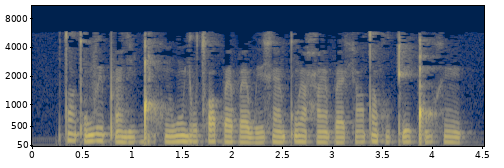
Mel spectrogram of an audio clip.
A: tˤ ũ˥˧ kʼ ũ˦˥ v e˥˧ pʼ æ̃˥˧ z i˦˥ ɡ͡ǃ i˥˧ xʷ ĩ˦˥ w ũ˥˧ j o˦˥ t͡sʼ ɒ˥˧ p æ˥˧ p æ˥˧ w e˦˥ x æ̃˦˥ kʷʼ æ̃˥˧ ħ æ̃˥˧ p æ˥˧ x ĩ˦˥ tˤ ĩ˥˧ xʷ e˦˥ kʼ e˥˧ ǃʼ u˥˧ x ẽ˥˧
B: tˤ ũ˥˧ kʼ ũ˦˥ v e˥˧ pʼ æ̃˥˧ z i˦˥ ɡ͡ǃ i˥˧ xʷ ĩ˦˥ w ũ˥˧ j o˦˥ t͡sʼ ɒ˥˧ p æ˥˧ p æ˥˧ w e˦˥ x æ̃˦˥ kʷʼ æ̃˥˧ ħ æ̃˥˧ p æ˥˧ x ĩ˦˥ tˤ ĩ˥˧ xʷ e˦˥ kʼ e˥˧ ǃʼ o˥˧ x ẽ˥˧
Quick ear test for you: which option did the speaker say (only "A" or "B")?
A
